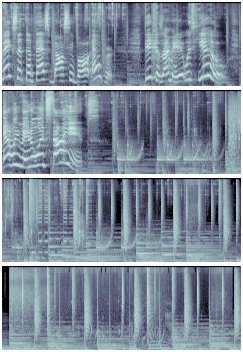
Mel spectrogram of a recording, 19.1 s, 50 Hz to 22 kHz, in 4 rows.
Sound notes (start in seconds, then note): 7.5 upeat music; 11.0 beeping; 12.4 upeat music; 15.7 bubbling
